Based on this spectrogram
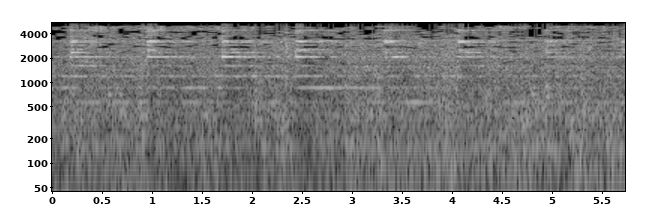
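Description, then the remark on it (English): A steam locomotive whistle blows steadily and loudly, its sustained tones riding over the heavy, continuous rumble and hiss of the engine for several seconds, with no talking. “Don't be shy on the whistle.”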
